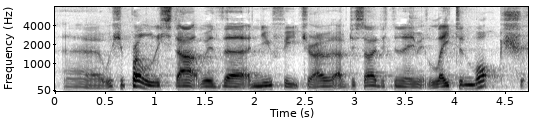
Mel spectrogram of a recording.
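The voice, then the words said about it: Northern English accent. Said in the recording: “as you probably noticed from my wonderful tone of voice ... I am in fact the”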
